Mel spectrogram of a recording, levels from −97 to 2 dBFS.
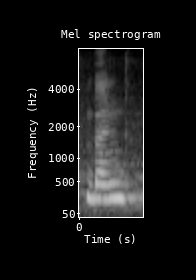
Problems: background sounds at intervals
